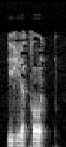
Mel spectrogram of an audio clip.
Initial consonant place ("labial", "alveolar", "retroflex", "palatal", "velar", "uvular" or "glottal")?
palatal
